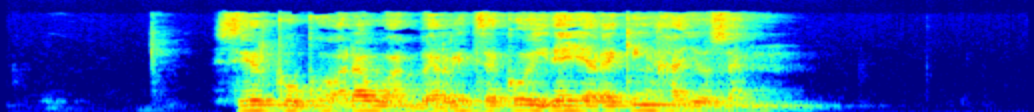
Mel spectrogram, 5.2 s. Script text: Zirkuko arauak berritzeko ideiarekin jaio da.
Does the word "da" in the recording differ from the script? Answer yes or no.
yes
